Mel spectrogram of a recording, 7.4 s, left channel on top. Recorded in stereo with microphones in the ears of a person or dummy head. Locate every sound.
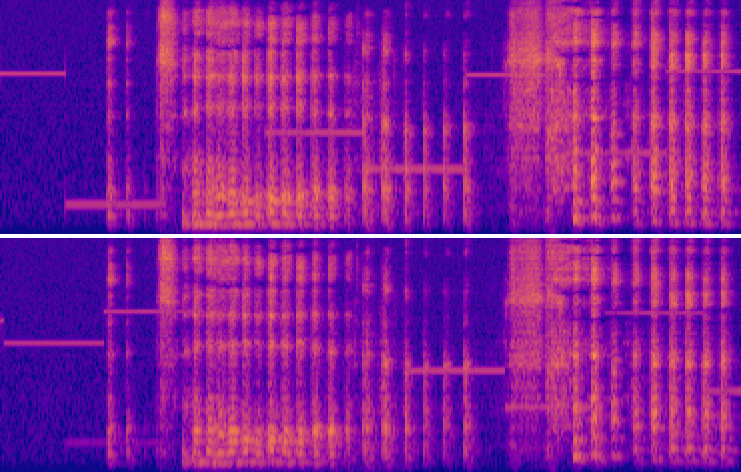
1.1 s laughter: 15° left (ahead or behind), 0.6 m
